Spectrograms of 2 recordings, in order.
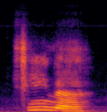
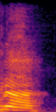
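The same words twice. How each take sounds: First: The name is said flatly, without passion. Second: The name is yelled with more passion.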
